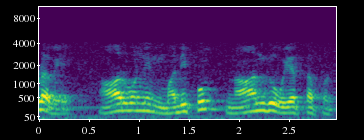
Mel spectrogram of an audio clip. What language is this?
Tamil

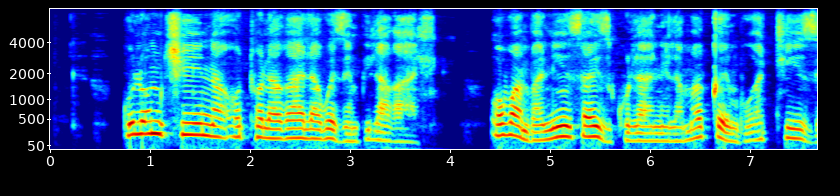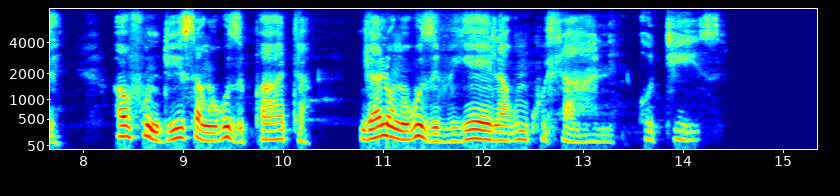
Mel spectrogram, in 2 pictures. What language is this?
North Ndebele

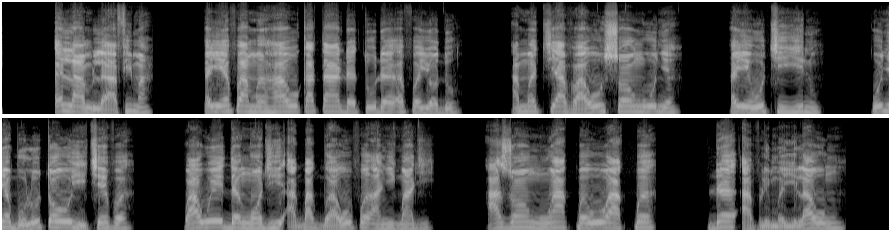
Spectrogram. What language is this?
Ewe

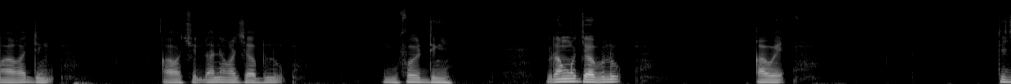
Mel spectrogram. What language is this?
Kushi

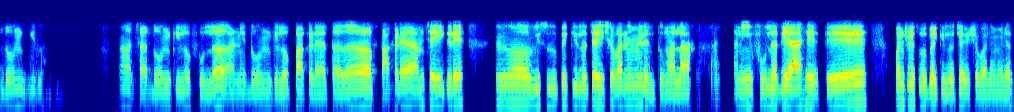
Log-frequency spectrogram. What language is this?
Marathi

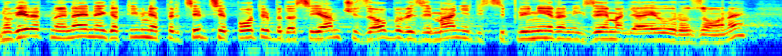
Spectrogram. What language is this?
Croatian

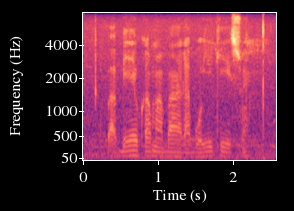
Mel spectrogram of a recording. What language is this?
Xhosa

